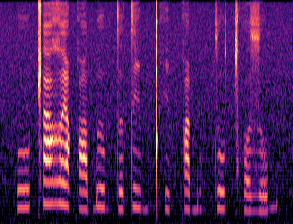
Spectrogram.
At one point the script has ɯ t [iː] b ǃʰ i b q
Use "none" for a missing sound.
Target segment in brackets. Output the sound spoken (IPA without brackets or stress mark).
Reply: i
